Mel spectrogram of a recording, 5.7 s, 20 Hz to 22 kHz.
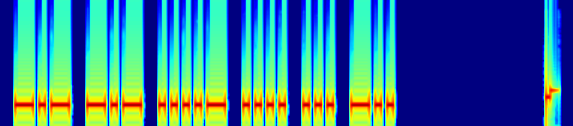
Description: Morse code, heard as a keyed tone, about 21 wpm, 700 Hz. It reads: KK4HSD
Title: USA Call Signs - 4x Character Spacing - 20wpm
